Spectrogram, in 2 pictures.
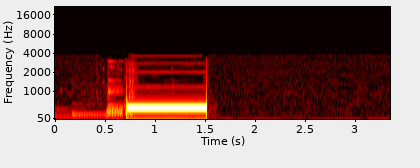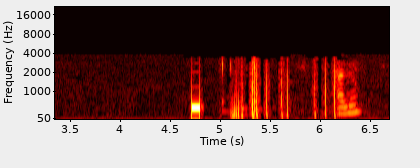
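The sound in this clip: Telephone line tones while a call is transferred: a steady, buzzy tone holds for under a second, a short beep sounds after a pause, and then voices talk.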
